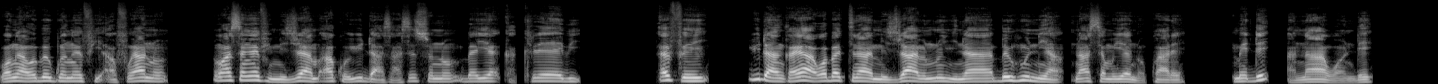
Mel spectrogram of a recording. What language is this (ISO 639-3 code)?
aka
